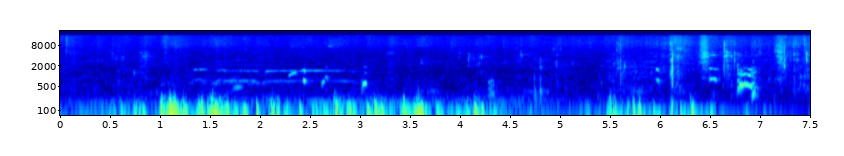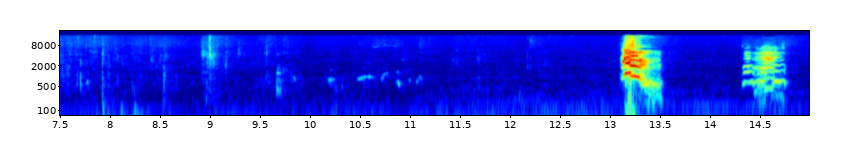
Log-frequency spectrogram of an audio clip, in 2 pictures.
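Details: Kangal puppies aged 33 days at a Kangal breeding farm. Low shuffling and rumbling fades to near quiet, then two short, loud, harsh yelps break out near the end, the second softer.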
